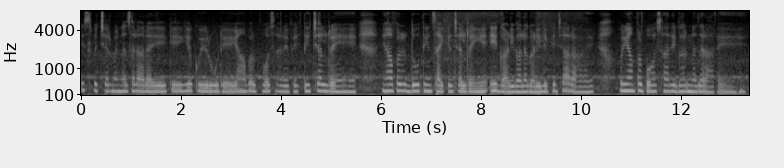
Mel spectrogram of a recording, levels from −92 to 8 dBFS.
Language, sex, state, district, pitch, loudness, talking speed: Hindi, female, Uttar Pradesh, Ghazipur, 205 Hz, -34 LUFS, 205 wpm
